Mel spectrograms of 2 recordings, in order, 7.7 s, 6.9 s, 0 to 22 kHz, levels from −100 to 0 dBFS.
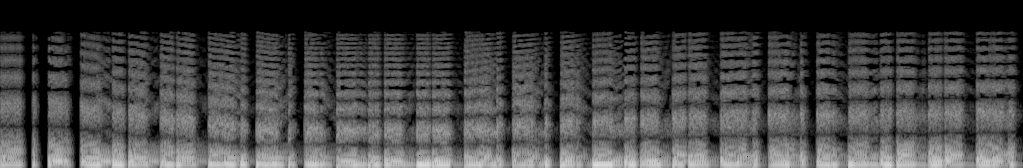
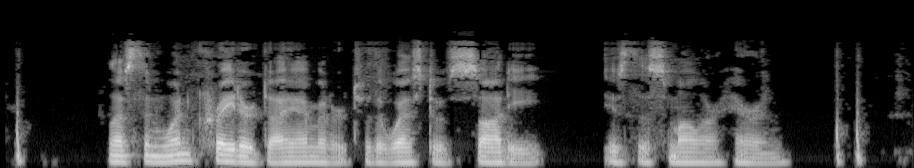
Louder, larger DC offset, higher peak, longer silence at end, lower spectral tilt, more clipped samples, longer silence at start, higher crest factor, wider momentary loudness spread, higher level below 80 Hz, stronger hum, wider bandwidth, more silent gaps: second, -30 LUFS vs -22 LUFS; neither; second, -14 dBFS vs -2 dBFS; second, 0.05 s vs 0.4 s; about the same, -6.5 dB/octave vs -5.5 dB/octave; neither; about the same, 0 s vs 0.1 s; second, 14 dB vs 20 dB; second, 5 LU vs 16 LU; first, -28 dBFS vs -40 dBFS; neither; first, 11 kHz vs 9.4 kHz; first, 0.31-0.35 s vs none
